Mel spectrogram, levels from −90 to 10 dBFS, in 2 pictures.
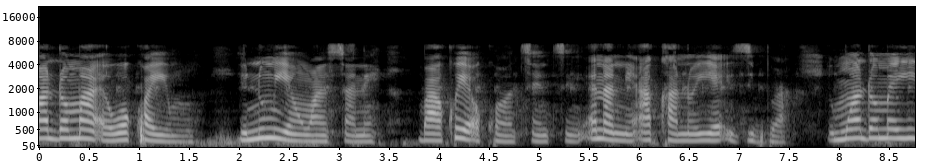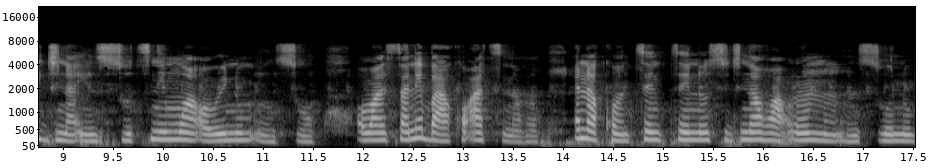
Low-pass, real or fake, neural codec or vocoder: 7.2 kHz; real; none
